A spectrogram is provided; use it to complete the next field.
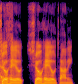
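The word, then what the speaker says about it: Shohei Ohtani: Show Otani is how you pronounce it.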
